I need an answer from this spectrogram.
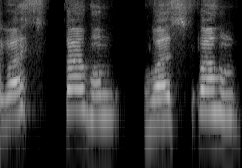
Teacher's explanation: स्वाद को हमने जमाया क्योंकि सिर्फ पांच हरूफ पर कलकला होता है बाकियों पर नहीं होता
